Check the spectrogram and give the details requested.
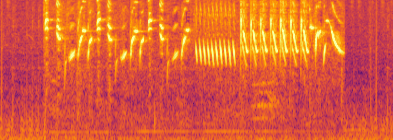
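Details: European goldfinch in campero song, for young birds to copy during moult; rapid liquid twitters leading into a long buzzy trill and then a fast rattling run of high tinkling notes.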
